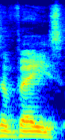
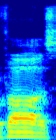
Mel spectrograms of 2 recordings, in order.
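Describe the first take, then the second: First: It is said with an American pronunciation. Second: It is said with an Irish pronunciation.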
